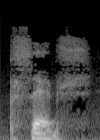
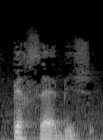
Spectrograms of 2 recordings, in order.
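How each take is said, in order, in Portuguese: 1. A primeira e a última vogais quase desaparecem. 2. As três vogais são claramente ouvidas. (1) "em Portugal é corrente a pronúncia percebes, em que nós temos uma primeira sílaba com a vogal quase totalmente desaparecida" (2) "nós outros brasileiros pronunciamos percebes, e as três vogais se ouvem"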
